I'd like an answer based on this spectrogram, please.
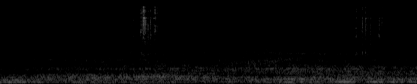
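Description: Quiet handling of a beaded bracelet being fastened at the wrist: a sharp click about a second and a half in and a few softer clicks near the end, over faint room noise.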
